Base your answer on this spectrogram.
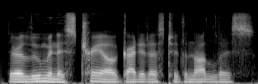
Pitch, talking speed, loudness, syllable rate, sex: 120 Hz, 185 wpm, -17 LUFS, 5.1 syllables/s, male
